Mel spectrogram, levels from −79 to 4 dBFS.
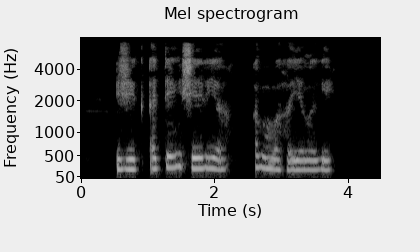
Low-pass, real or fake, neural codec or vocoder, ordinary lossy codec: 7.2 kHz; real; none; MP3, 48 kbps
